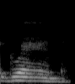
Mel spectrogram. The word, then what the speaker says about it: grand: The reason I can put the that as matching, because I don't pronounce the D at the end. Unless I really want to emphasize these two words, the word grand. But otherwise I say grand.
